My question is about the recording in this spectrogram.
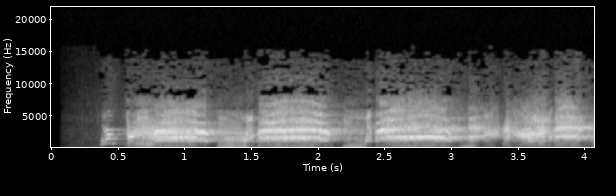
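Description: A monkey screeching: a run of about five loud, shrill calls, each under a second long and arching up and down in pitch.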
